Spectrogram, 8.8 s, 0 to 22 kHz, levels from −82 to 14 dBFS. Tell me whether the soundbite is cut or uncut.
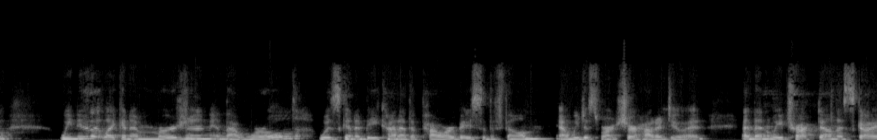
uncut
